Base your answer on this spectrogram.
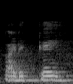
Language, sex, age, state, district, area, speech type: Tamil, female, 60+, Tamil Nadu, Salem, rural, read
